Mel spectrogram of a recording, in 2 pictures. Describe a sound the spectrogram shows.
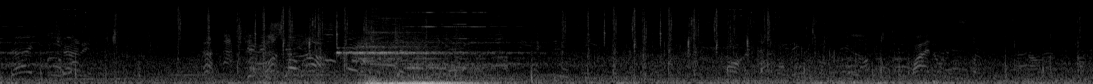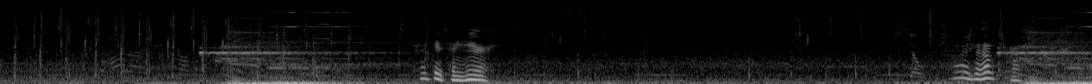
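Footsteps run quickly on a wet pavement.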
